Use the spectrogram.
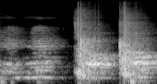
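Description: Classroom students clap in unison for an Islamic studies lesson, two sharp, loud bursts of group clapping about half a second apart, following a brief spoken lead-in.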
